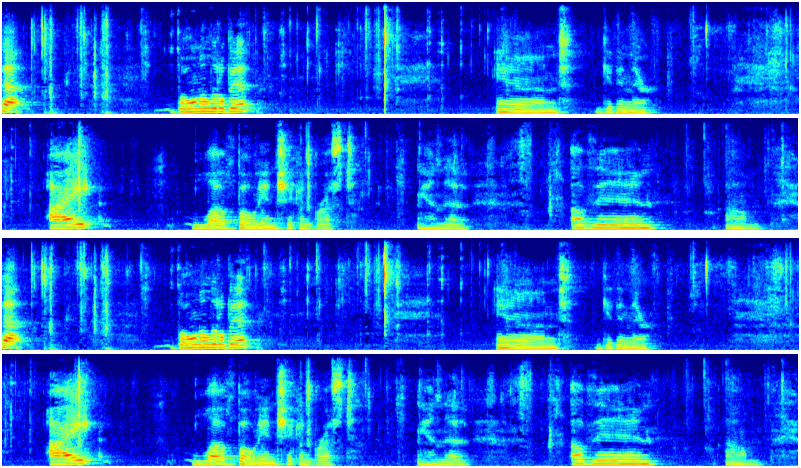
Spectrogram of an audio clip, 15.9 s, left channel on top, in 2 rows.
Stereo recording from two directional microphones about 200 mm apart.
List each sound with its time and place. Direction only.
1.6 s speech: 20° right (ahead or behind)
4.9 s speech: 25° right (ahead or behind)
8.4 s speech: 25° right (ahead or behind)
10.0 s speech: 25° right (ahead or behind)
13.7 s speech: 25° right (ahead or behind)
